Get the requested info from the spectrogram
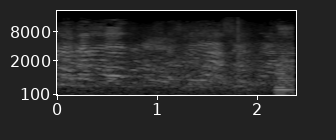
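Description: Quiet, indistinct chatter: several people talking at once.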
